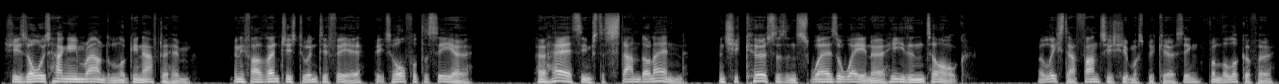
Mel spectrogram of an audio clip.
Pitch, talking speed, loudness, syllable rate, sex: 105 Hz, 230 wpm, -19 LUFS, 6.1 syllables/s, male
